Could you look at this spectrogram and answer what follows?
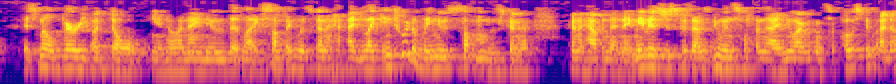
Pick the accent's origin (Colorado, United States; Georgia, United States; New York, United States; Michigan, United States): Colorado, United States; I'll just start at the beginning, I suppose. I grew up in Colorado.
